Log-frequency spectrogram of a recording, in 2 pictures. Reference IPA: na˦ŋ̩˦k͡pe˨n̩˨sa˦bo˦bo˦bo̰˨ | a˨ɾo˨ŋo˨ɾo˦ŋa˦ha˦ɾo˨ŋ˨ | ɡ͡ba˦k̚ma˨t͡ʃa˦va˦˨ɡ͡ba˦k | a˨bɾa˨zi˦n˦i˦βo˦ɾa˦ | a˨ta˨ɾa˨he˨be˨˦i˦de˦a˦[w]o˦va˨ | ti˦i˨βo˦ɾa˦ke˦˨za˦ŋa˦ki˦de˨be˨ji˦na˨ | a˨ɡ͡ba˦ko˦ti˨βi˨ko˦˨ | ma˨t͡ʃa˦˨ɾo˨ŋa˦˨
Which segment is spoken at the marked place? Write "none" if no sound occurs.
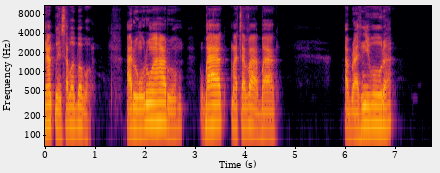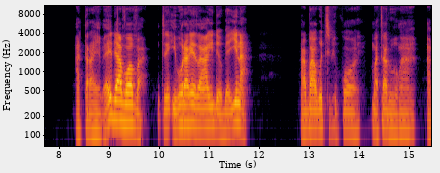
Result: v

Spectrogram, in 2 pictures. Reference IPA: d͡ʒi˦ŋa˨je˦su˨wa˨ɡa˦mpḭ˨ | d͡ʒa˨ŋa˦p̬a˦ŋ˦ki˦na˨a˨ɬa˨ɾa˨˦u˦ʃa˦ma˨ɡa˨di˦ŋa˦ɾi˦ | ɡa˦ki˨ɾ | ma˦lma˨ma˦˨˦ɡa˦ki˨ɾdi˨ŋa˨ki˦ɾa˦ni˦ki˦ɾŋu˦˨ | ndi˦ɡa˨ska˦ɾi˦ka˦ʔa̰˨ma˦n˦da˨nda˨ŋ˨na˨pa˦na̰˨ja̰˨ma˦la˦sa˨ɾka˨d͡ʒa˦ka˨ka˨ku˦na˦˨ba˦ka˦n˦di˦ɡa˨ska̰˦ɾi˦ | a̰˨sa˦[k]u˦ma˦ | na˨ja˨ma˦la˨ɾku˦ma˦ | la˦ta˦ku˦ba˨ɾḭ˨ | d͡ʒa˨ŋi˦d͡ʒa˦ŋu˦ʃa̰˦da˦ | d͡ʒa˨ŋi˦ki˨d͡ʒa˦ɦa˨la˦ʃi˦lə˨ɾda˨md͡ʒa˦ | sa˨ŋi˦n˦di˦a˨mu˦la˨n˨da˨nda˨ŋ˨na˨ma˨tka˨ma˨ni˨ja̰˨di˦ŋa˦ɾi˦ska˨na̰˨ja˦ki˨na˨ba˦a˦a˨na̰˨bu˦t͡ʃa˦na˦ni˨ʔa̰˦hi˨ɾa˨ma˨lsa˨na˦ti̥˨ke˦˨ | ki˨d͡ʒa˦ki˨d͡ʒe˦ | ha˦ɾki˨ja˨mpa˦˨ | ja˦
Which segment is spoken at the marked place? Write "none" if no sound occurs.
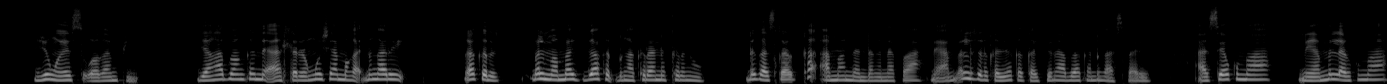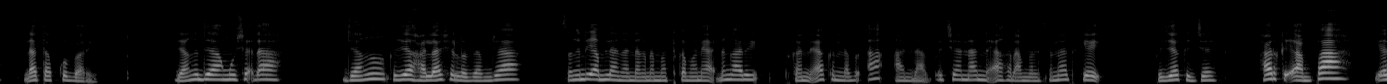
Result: k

